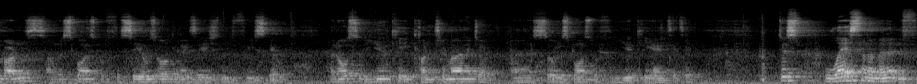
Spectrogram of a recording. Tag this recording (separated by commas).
Speech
